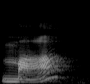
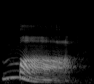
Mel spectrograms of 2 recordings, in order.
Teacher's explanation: non é o mismo decir ma, con entonación ascendente, que decir ma, con entonación descendente.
